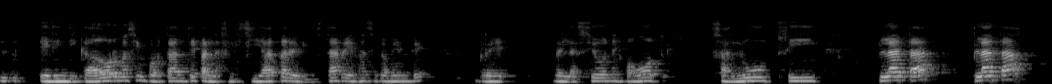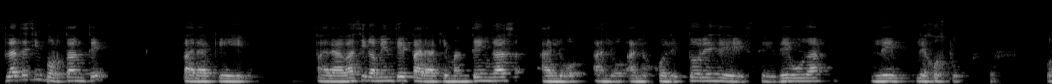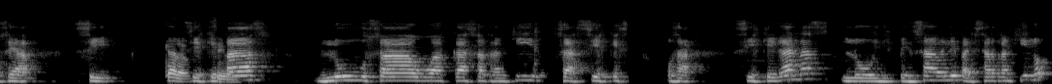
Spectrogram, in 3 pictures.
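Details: Adult man who stutters, speaking Spanish in a conversation between two people who stutter, where stuttering variability and blocks are discussed; stuttering.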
